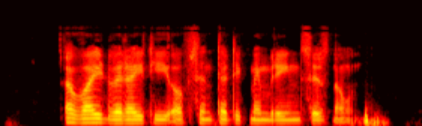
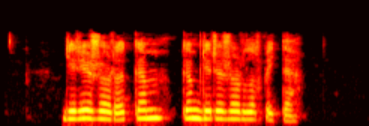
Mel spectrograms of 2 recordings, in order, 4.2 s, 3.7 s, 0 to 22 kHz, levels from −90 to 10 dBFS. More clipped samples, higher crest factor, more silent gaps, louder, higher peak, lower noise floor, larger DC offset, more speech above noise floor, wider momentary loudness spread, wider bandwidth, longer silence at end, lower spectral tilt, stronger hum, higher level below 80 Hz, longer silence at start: neither; about the same, 20 dB vs 16 dB; neither; second, -24 LUFS vs -15 LUFS; second, -4 dBFS vs 0 dBFS; about the same, -71 dBFS vs -70 dBFS; neither; second, 48 dB vs 55 dB; second, 10 LU vs 13 LU; first, 9.4 kHz vs 7.8 kHz; second, 0.35 s vs 0.7 s; first, -6 dB/octave vs -2 dB/octave; neither; first, -54 dBFS vs -60 dBFS; about the same, 0.65 s vs 0.6 s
